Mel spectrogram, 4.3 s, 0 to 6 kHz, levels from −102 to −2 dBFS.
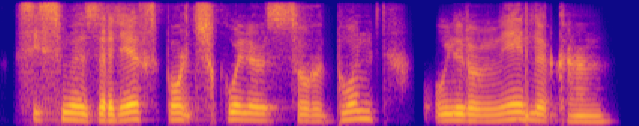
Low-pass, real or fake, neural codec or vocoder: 5.4 kHz; fake; codec, 16 kHz, 0.5 kbps, X-Codec, HuBERT features, trained on general audio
